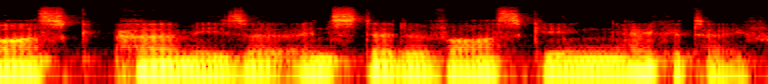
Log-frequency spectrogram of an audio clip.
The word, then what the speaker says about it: Hecate: Hecate.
